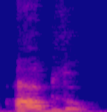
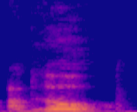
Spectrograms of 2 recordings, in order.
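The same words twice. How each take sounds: First: The stress is on the first syllable. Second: The stress is on the last syllable. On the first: I speak, in the present tense. "akcent na pierwszą" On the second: He spoke, in the past tense. "no to jest już przecież czas przeszły trzeciej osoby"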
